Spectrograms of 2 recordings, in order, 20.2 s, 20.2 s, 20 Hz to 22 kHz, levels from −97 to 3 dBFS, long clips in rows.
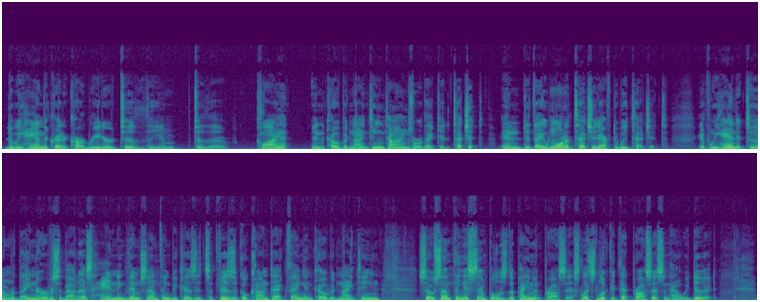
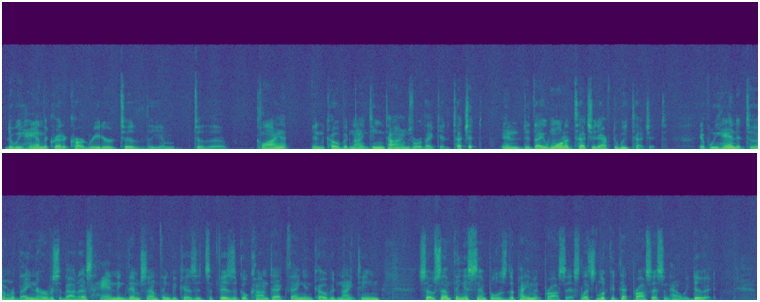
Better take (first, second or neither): first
